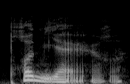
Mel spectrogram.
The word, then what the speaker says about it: première: change quite much, because if you think about the masculine form, you pronounce it premier, okay? Premier. And then for the feminine form, you will get première. Okay, so it's open, this eh sound.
